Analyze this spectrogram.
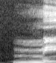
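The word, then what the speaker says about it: ميم: মিম, আমি আয়না দিয়ে বলছি মিম, শুরুতেও ঠোঁট লাগবে, শেষও ঠোঁট লেগে যাবে।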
